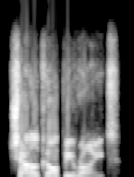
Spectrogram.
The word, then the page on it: chalcopyrite: British English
